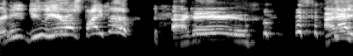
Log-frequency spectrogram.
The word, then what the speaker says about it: Pyfer: myself leave knower like P like pie in the sky Piper I thought I said Piper and do you hear us Piper I can hear you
